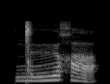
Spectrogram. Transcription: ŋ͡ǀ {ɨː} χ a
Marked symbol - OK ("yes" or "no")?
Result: yes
